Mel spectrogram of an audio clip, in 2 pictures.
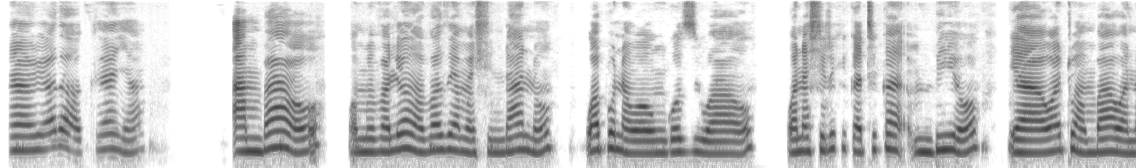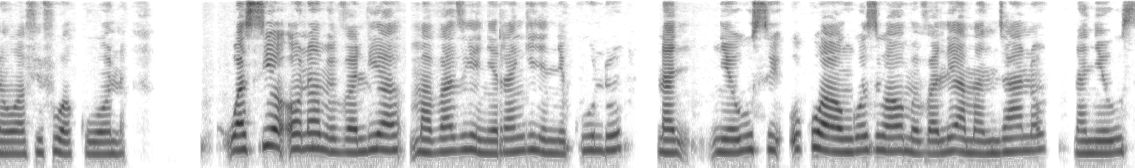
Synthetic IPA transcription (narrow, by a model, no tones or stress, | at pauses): naɾiaðawakɛɲa | mbaɔ | wamɛvaliwamavazijamaʃindanɔ | wʔapɔnawaɔŋɡɔziwaɔ | wanaʃiɾikikatikambiɔ | jawatuambaɔwanauafifuwakuɔna | wasiɔʔɔnawamɛvaliamavazijɛɲɛɾaŋɡijɛɲɛkundu | naɲɛusihukuwaɔŋɡɔziwaɔwmɛvaliamand͡ʒanɔ | naɲɛusi̥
